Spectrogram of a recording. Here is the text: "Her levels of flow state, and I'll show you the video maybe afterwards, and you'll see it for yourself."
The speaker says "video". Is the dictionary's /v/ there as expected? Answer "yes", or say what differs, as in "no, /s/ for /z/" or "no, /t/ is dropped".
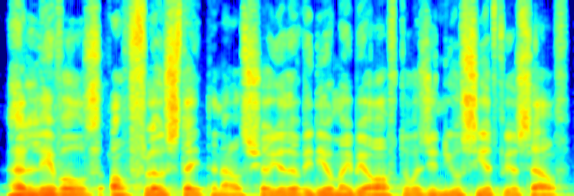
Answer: yes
